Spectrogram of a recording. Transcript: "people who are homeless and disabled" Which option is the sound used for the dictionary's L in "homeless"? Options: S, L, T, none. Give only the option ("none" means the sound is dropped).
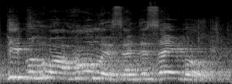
L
